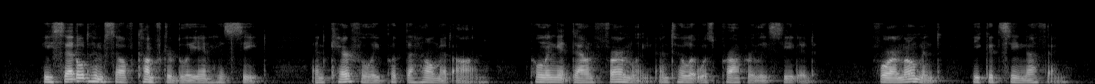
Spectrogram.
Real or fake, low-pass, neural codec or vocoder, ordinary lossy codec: fake; 7.2 kHz; autoencoder, 48 kHz, 128 numbers a frame, DAC-VAE, trained on Japanese speech; Opus, 24 kbps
